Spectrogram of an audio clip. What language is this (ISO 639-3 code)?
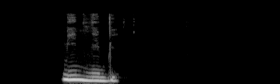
ady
